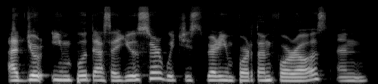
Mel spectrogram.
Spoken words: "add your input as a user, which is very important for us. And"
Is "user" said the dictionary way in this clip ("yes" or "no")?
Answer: no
